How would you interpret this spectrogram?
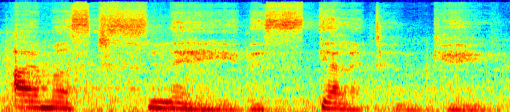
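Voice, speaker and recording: A woman playing an aloof, resolute necromancer in a fantasy game, terse, detached and deliberate. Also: low voice, background noise. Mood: cool, detached. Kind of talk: restrained fantasy game acting.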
